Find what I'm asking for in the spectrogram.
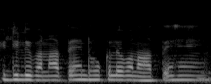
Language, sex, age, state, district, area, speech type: Hindi, female, 30-45, Madhya Pradesh, Seoni, urban, spontaneous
